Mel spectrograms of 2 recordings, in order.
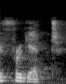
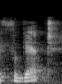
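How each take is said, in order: First: Forget as "fer-GET", r sounded; American pronunciation. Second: Forget as "fuh-GET", r silent; British pronunciation. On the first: Teacher contrasts the American way for learners, American pronunciation. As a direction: say forget with an r in the first syllable. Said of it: "American English में आप इसे कहेंगे". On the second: Teacher contrasts the British way for learners, British pronunciation. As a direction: say forget without any r. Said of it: "British English में आप इसे कहेंगे". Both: Shown as a demonstration.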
